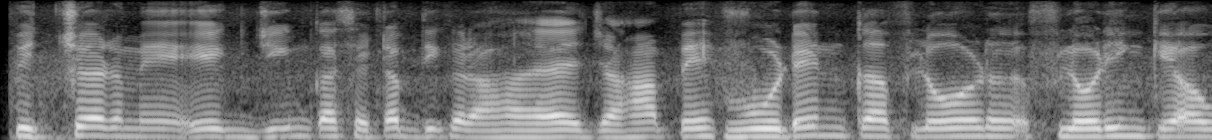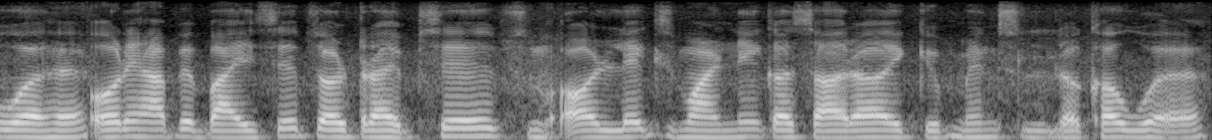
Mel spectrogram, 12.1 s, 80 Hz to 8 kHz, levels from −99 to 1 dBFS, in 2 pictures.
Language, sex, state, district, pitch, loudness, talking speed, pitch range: Hindi, male, Maharashtra, Nagpur, 155 Hz, -19 LUFS, 165 wpm, 145-165 Hz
